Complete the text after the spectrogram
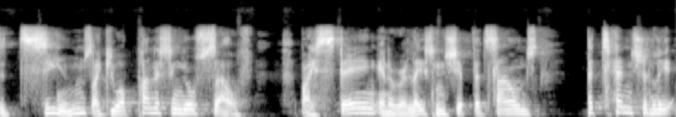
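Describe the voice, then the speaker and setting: Casting: male actor as composed, frank therapist; formal, tactful, measured audio-roleplay delivery. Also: mid-range voice, close to an everyday voice. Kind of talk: dramatic audio roleplay acting.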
